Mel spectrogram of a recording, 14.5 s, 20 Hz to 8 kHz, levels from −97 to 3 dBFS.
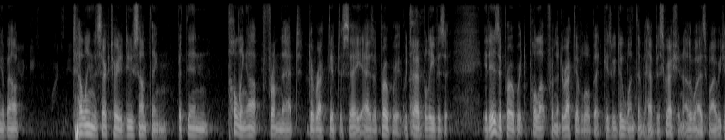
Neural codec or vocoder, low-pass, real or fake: none; 7.2 kHz; real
